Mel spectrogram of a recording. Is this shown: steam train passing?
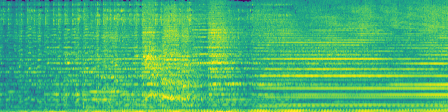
yes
